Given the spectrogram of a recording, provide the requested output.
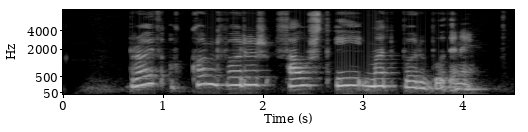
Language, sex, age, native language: Icelandic, female, 30-39, Spanish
